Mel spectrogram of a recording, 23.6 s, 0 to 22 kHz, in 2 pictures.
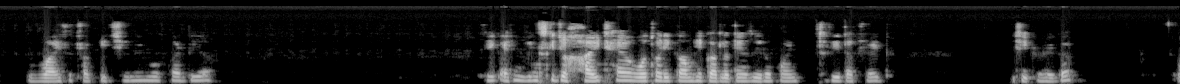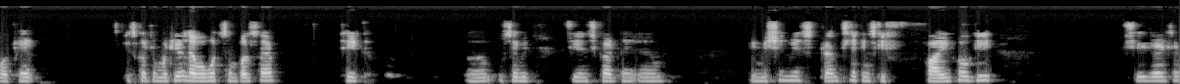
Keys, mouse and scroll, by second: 3.7-8.5 middle drag, 8.5-9.8 drag, 9.8-11.5 middle drag, 11.5-13.0 scroll down 1, 13.0 click, 15.1 click, 19.2-23.6 drag.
